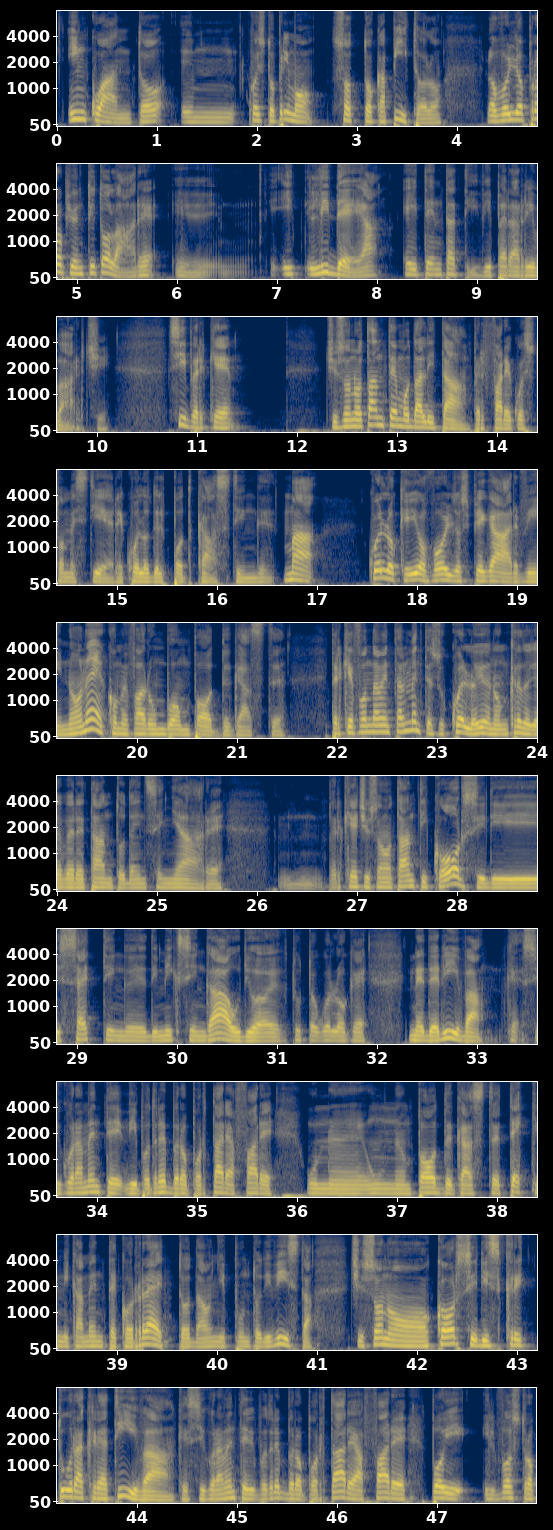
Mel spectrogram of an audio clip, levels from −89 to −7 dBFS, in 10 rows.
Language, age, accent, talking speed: Italian, 20-39, native, 130 wpm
